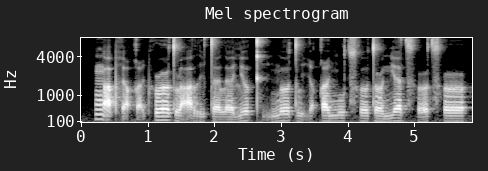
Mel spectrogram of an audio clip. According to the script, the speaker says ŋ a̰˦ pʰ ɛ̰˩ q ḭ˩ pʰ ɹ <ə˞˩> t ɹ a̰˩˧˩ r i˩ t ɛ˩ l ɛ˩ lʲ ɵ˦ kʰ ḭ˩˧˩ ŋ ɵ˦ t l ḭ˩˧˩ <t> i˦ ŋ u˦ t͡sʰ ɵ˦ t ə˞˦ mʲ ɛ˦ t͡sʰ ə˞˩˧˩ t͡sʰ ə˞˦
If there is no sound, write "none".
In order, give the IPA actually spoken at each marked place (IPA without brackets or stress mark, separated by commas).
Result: ə˞˦, q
